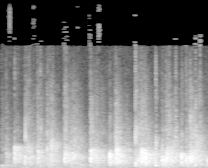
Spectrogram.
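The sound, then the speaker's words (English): Light, scattered applause from an audience, a thin patter of claps that stays fairly quiet and uneven, with no one speaking over it. “Come on, that, you need to clap a little bit better than that.”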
